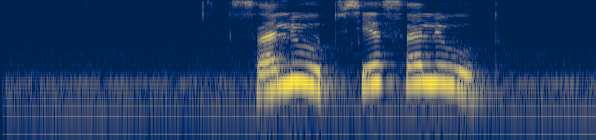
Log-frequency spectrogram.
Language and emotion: Russian, positive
